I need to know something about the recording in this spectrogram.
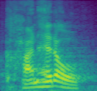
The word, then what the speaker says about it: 간혜: 발음을 건이라 해도 하고 간이라 해도 보통 간이라고도 건천할 때는 저 경주 다음 건천할 때는 발을 건자도 하고 발을 간자도 하고 발음은 두 가지로 가는데 보통 발음을 간해로 발음합니다. 발을 간자요. 하늘 건자가 아니고 발을 건자 건시 꽃감보 건시라고 하죠. 발음은 그러니까 건이나 간이나 통용을 해요.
